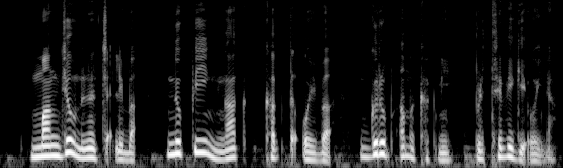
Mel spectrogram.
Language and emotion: Manipuri, neutral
